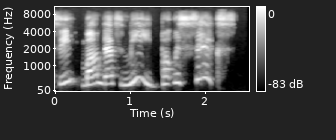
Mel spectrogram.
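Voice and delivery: put-on child's eager insistence, voice climbing high; eager kid pleading. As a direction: press mom to finally get it. Kid pushing banana analogy on mom.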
